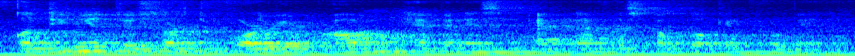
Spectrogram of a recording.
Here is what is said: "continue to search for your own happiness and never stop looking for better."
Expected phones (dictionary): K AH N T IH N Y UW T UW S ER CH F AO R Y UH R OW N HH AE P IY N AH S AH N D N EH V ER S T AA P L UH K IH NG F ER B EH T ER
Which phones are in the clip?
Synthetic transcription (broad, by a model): K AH N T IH N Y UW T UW S ER CH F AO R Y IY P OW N HH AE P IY N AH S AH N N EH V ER S T AA P W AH K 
